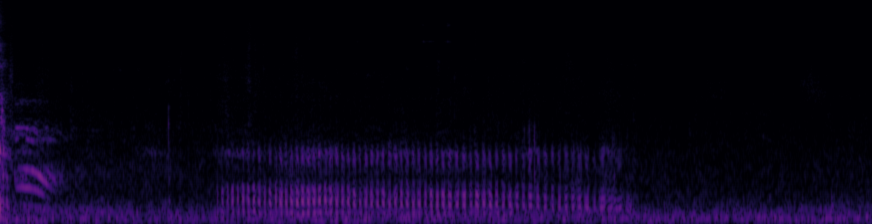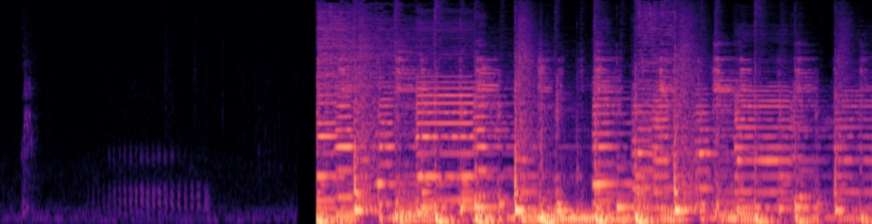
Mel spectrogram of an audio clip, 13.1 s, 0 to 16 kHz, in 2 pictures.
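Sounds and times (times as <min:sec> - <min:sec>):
dog growling faintly: 0:01.6 - 0:04.8.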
